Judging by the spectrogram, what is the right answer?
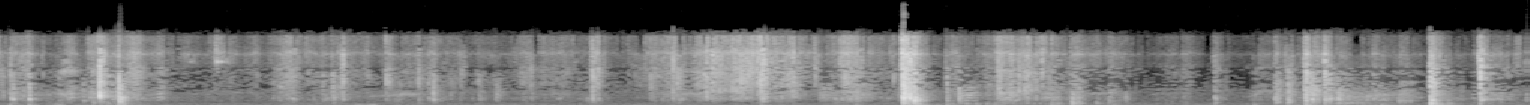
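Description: Plastic shrink-wrap being crinkled and peeled off a DVD case, with scattered crackles and a few sharp knocks of the case being handled, the loudest about nine seconds in.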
